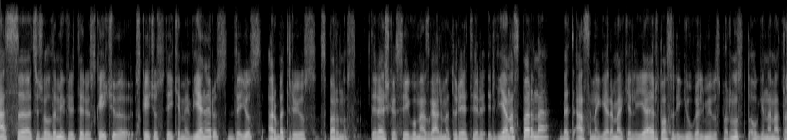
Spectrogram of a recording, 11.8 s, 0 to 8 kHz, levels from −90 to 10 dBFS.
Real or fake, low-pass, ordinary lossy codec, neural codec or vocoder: fake; 7.2 kHz; Opus, 24 kbps; codec, 16 kHz, 16 kbps, FunCodec, trained on Chinese and English, 50 frames a second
